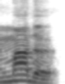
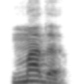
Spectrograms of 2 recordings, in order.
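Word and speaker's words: mother: আর আছে ঠিক কিনা ব্রিটিশ ইংলিশে এই আর সাইলেন্ট আর আমেরিকান ইংলিশে এই আরকে উচ্চারণ করা হয় অর্থাৎ ব্রিটিশরা এই শব্দের উচ্চারণ করে মাদার মাদার আর উচ্চারণ করে না মাদার মানে দা বলে জিহ্বাটাকে ছেড়ে দেয় মাদার মাদার আর আমেরিকান বলে মাদার মাদার মাদার এরকম উচ্চারণ আর টাকে উচ্চারণ করে বাদ দেন ব্রিটিশ বাদ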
